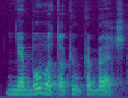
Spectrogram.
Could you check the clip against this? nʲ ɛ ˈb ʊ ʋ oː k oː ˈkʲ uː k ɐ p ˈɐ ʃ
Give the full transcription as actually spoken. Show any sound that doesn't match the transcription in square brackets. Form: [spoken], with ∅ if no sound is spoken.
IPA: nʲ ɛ ˈb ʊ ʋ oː [t] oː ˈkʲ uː k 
